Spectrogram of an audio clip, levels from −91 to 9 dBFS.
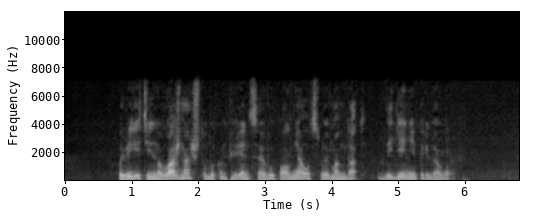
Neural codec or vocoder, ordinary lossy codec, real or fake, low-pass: codec, 16 kHz, 2 kbps, FunCodec, trained on LibriTTS, 25 frames a second; Opus, 64 kbps; fake; 7.2 kHz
